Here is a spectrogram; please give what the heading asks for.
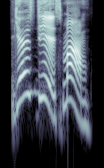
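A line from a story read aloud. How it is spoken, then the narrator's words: Cheerful shout. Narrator (Russian): крикнула она бодро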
